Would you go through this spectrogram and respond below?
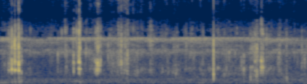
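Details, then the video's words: Wild raccoon eating up close: a few quick crunchy bites and smacking chews in short bursts, separated by brief pauses, over faint background hiss. "Wild Raccoons & ASMR Chewing Sounds"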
